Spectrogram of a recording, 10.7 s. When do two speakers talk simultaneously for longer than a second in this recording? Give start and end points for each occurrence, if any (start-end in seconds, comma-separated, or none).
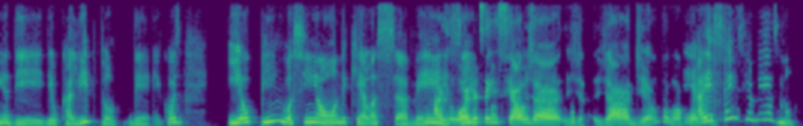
none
